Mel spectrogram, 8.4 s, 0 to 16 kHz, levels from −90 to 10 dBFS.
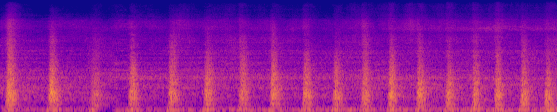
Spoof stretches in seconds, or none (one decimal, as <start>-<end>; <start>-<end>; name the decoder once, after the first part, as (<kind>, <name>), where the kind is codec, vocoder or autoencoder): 1.3-1.9 (codec, DAC)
